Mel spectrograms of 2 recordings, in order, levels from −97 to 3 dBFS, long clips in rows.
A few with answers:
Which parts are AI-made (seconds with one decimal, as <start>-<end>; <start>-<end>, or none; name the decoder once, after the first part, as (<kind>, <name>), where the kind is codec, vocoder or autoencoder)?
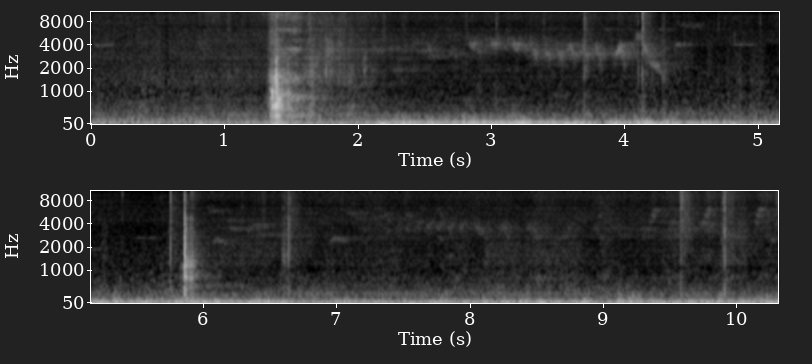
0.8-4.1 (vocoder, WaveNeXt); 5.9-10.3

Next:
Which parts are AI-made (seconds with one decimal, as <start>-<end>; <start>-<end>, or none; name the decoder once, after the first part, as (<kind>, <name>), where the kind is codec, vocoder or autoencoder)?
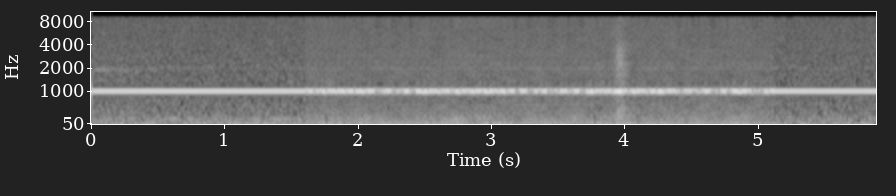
1.6-5.1 (vocoder, WaveNeXt)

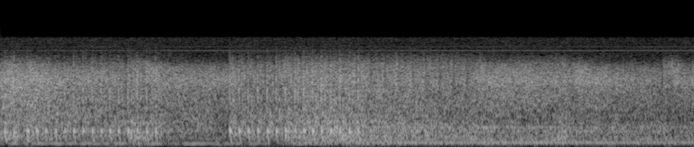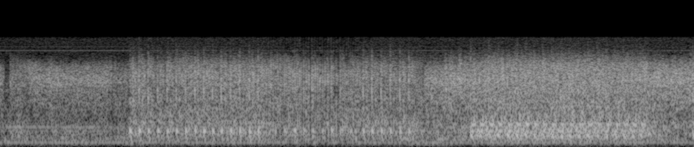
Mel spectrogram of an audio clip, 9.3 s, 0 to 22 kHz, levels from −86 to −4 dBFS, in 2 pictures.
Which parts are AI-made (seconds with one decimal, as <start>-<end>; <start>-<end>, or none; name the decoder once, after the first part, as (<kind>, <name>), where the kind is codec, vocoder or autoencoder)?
6.4-7.0 (vocoder, WaveNeXt)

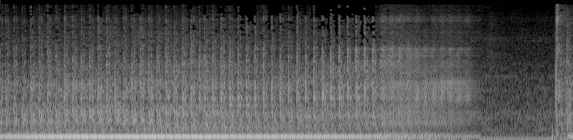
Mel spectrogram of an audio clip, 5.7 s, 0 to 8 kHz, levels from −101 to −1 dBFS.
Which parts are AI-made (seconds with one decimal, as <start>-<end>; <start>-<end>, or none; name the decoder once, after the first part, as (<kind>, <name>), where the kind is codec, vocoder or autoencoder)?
3.8-4.8 (vocoder, WaveNeXt)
